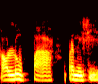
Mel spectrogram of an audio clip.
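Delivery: intimidating, menacing put-on devil voice. Joking in a meeting about a voice heard during the last answer, put-on intimidating devil voice. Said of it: "ada suara mengintimidasi".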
